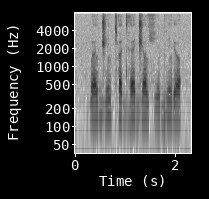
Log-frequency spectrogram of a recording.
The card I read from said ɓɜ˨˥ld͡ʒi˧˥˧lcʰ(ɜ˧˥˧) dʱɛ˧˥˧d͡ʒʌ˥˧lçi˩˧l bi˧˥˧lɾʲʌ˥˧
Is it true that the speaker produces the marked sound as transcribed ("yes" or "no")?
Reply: no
